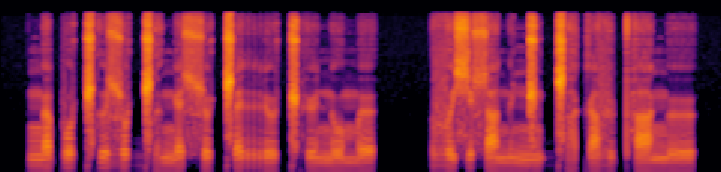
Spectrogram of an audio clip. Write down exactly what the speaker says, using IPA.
ŋ ɐ p o ǁʰ ɯ ɮ o ɡ͡ǁ ə ŋ ɛ ɬ ɵ ǁ ɛ r ɵ ǁʰ ø n o m ə | v ə ɕ ə ɬ a n ɯ ŋ͡ǁ ɵ ɡ͡ǁ a k a v ø pʰ a ŋ ɵ

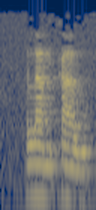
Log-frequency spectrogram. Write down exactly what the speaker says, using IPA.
l a˧ m k a˧ w

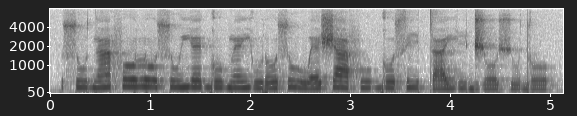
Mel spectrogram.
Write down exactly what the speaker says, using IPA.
s u˨ d ã˨˦ f o˦ l o˦˨ s u˧ j ɛ˦ ɡ o˧ b ɛ̃˧ j u˨ ɾ o˨˦ s u˦˨ w ɛ˨˦ ʃ a˦˨ f u˧ ɡ o˦ s i˦˨ t a˨˦ j i˦˨ d͡ʒ o˨ ʃ u˨ d o˧

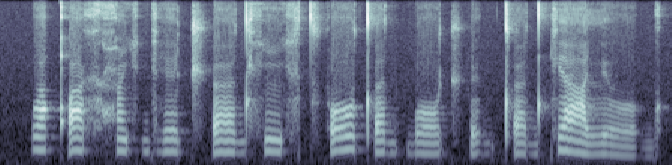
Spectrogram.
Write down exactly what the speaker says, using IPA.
ʊ qʼ œ x ħ ĩ x ɡʱ ɪ t͡ʃʼ œ d x ĩ x t͡sʼ o tʼ ə d ɓ o t͡ʃʼ ʏ ɡ tʼ œ d kʲ a lʲ ʊ ɡ

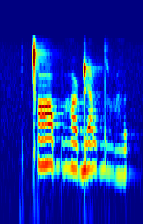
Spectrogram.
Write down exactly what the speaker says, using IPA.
ǀ ɑ bʱ ɑ ɖ ɛ ʎ dˤ ə̤

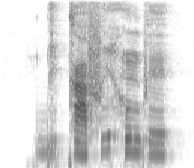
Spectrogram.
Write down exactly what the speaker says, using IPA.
ɡ͡b i˦ k a˧ f i˦ h ũ˦ b e˧

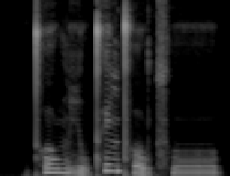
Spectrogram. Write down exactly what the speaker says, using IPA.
t̪ʰ o˧ w m iː˨˩ w t̪ʰ ɪ˥ ŋ t̪ʰ o˨˩ w t͡sʰ uː˨

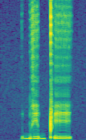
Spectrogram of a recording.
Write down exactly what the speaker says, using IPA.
b i b pʼ i

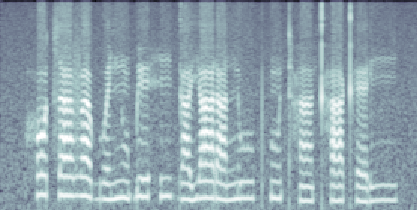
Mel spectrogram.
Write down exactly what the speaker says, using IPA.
h ɔ˦ t͡s a˦ v a˦˨ ɡʷ ɛ˨ ɲ ũ˨ ɓ e˦ h iː˦ ɡ a˨ j a˦ ɾ a˨ n uː˦ pʰ ũ˦ tʰ ã˨ kʰ a˨˦ kʰ ɛ˨ ɾ iː˦

